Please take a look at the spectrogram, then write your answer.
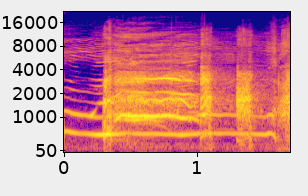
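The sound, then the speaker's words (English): A person imitates a wolf howl with a sustained, slightly wavering vocal tone lasting about a second, followed by a few short, breathy bursts. “Fucking also I laughed every time the like grown adult men voice actors would howl like wolves in, oh, and yeah.”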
